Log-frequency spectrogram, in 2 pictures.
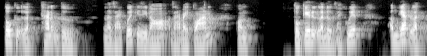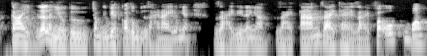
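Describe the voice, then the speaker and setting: A man's voice: mid-range voice, fairly quick, lo-fi sound. A man teaching a recorded online kanji lesson. He lists items steadily and checks in often with rhetorical questions. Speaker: Japanese teacher.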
